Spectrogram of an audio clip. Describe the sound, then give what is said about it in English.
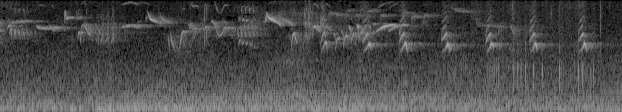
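Chaffinch calls carrying across a dip in the ground: bright, high chirps and short trills repeating in quick, overlapping bursts, with a steady low rumble of background noise underneath and no voices. “It feels to me like the bird calls are louder here than the ones back home where I live, in a slightly quieter, more rural setting.”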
